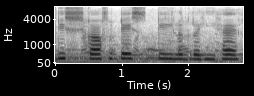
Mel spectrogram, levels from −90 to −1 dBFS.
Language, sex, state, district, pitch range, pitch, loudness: Hindi, female, Himachal Pradesh, Shimla, 235-260 Hz, 245 Hz, -17 LUFS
